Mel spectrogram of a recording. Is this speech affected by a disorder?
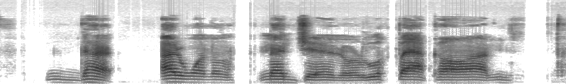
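Yes: cerebral palsy; wheelchair user.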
